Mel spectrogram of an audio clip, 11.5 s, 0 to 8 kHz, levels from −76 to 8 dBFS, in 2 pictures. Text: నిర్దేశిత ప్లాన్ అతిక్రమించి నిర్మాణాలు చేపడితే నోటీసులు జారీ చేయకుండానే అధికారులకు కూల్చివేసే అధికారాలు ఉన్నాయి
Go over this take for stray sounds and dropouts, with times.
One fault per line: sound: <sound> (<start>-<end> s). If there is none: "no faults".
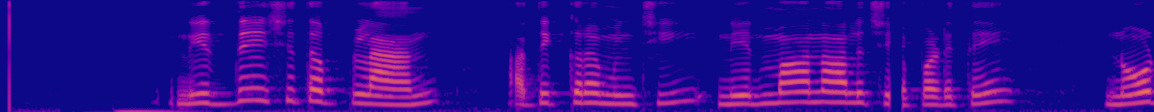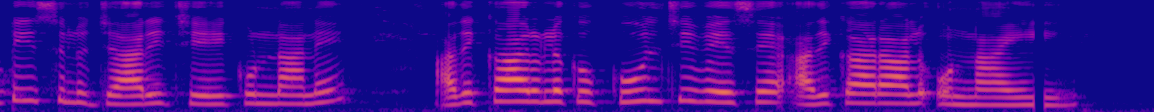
sound: dropout (4.4-4.5 s)
sound: dropout (10.9-11.0 s)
